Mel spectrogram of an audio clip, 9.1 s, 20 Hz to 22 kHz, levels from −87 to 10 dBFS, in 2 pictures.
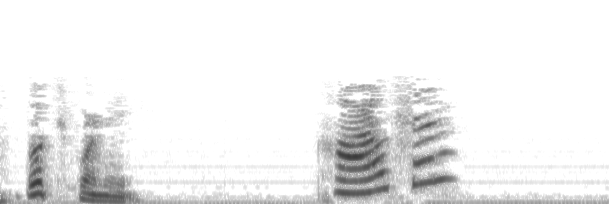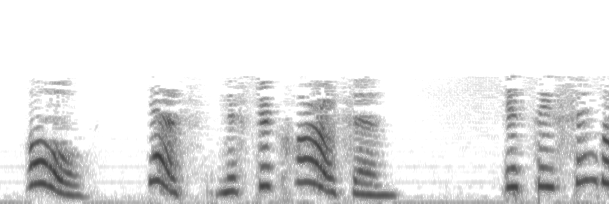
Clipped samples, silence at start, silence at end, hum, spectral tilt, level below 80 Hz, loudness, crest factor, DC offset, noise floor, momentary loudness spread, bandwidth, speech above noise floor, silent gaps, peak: under 0.1%; 0 s; 0 s; none; -5 dB/octave; -54 dBFS; -23 LUFS; 18 dB; under 0.1%; -57 dBFS; 13 LU; 5 kHz; 36 dB; none; -6 dBFS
